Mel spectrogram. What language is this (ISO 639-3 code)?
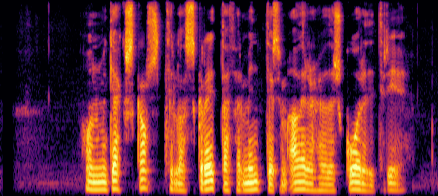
isl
